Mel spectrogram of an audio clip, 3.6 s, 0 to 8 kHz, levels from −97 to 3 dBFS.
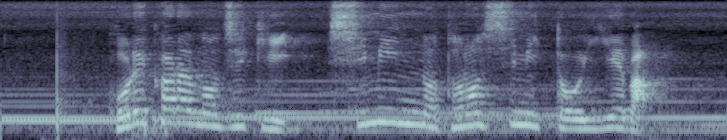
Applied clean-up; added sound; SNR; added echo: none; Fireworks; 19 dB; reverberation time 0.5 s.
